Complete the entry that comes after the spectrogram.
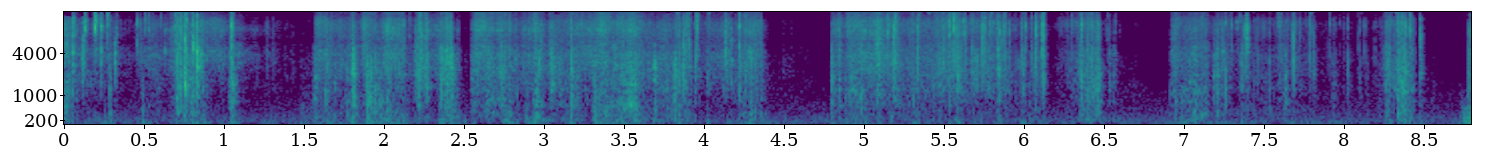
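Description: A wrinkled sheet of aluminium foil lying flat is pressed and rubbed with the fingertips of both hands. It makes dense, bright crinkling and crackling in bursts, with brief quieter pauses between them.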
